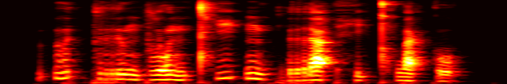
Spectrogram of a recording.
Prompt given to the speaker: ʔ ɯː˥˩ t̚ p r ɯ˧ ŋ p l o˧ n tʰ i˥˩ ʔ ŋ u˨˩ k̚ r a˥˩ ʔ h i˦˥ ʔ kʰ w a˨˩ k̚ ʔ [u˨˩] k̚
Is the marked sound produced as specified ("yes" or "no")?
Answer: no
